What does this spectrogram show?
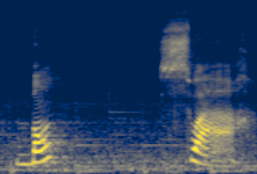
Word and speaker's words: bonsoir: bon soir bon soir you have to try as much as possible to roll your R at the end but if you can't roll your R that's fine you're still seeing it right so if you say bonsoir or bonsoir it's still fine so bonsoir good evening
